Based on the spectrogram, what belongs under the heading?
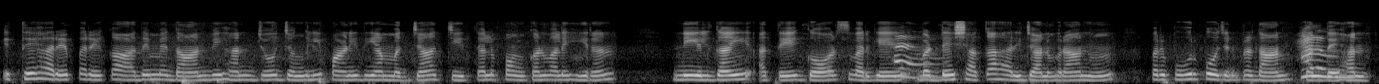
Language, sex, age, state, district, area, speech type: Punjabi, female, 18-30, Punjab, Pathankot, urban, read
